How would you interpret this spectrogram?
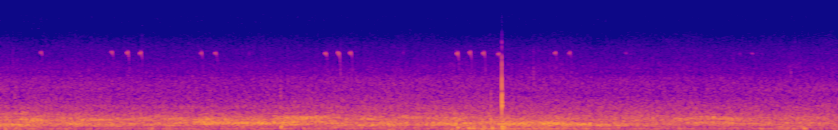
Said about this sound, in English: Stop. Start recording, the birds are calling more loudly now. Male, female. Male. Male. Male.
